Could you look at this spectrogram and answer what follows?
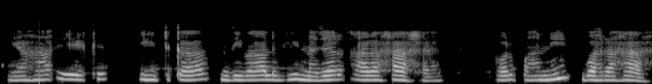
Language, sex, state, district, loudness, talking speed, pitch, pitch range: Hindi, female, Bihar, Darbhanga, -24 LUFS, 140 wpm, 205 Hz, 195-225 Hz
